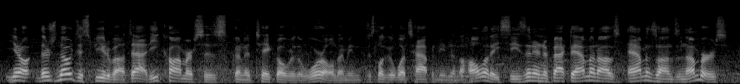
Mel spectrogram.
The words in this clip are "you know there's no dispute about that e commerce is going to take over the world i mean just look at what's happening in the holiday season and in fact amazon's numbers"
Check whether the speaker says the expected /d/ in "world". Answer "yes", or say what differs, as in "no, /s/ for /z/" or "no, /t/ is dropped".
yes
